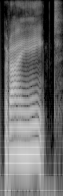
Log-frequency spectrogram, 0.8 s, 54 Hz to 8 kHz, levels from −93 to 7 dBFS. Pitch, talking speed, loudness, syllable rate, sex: 155 Hz, 225 wpm, -17 LUFS, 4.4 syllables/s, female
